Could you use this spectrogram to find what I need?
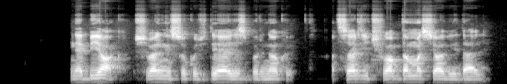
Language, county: Lithuanian, Alytus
